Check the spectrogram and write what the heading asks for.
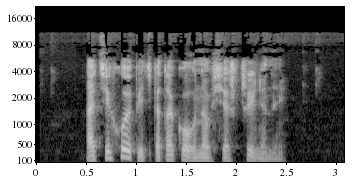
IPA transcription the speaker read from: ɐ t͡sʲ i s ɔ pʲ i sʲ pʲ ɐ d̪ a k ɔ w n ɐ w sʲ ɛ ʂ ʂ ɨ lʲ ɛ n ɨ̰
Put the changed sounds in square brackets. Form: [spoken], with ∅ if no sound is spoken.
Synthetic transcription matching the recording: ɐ t͡sʲ i [x] ɔ pʲ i [t͡sʲ] pʲ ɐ [t̪] a k ɔ w n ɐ w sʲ ɛ ʂ [t͡ʂ] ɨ lʲ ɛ n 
